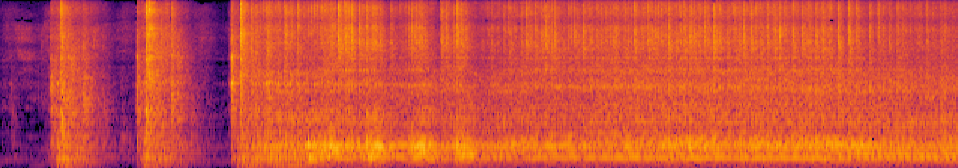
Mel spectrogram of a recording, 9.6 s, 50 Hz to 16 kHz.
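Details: 1996 Yamaha YZ80 80cc two-stroke, first start after a full rebuild, choke on, primed from dry: two kicks and it catches, then a crisp buzzing idle with brief blips that settles steady, running healthy.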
